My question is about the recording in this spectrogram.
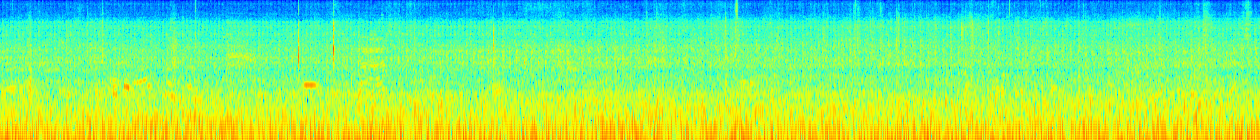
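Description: A vehicle engine idling with a steady low hum, under faint background chatter of voices. There is a single sharp click about three seconds in.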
